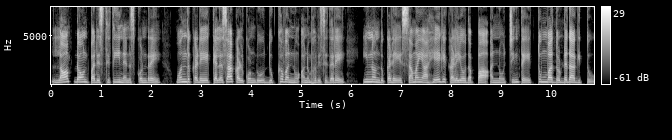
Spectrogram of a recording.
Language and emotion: Kannada, neutral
